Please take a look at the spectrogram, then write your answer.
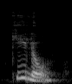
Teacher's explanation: Ka has a similar sound as in English word kite but it is less aspirated.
